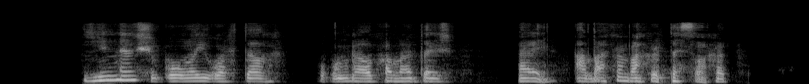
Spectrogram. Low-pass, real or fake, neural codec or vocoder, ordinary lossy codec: 7.2 kHz; fake; codec, 24 kHz, 1 kbps, SNAC; AAC, 32 kbps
